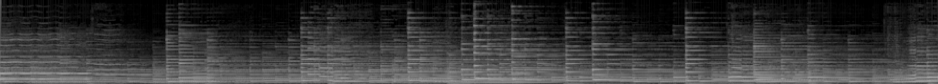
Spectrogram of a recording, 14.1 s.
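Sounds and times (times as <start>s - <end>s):
soprano saxophone: 0.0s - 3.6s, 4.3s - 8.0s, 10.4s - 14.0s
piano: 0.0s - 14.0s.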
